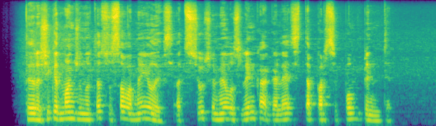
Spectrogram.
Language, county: Lithuanian, Vilnius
